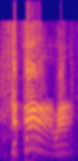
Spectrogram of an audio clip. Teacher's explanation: فطال الكلمة كلها إيه؟ الطاء مع الألف التي بعدها مع اللام أصبحت كلها مغلظة، والفاء هي الوحيدة الرقيقة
